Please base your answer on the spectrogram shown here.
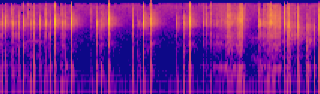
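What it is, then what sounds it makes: Faux suede heeled sandal. Long nails scratch along the sole side and ankle strap of a beige faux suede strappy heeled sandal held sideways. The result is a rapid run of sharp, bright, scratchy clicks with brief rougher stretches of continuous scraping.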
